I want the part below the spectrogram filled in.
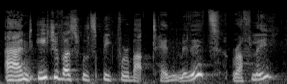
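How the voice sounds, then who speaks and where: Breathy woman chairing a public panel. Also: fairly high pitch, very animated, darkish tone. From Bangladesh. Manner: measured, formal introductions with occasional fillers. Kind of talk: introducing panelists at a public lecture.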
